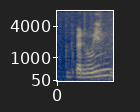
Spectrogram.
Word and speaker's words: Gunwin: I don't know how to pronounce that. Ganwin is correct.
